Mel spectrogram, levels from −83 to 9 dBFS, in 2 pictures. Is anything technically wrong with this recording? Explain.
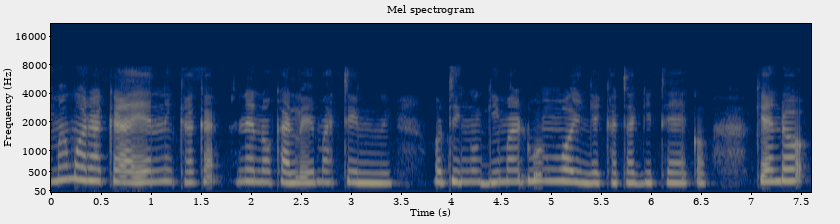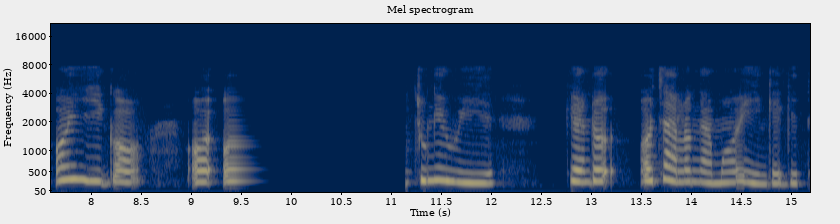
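Yes. From 9.40 to 11.17 s there is a long network dropout, likely from packets no longer arriving, so about 1.76 s of speech is lost. The receiver stretches the last sound into a fading buzz, then about 1.33 s of near-silence follows before speech resumes beyond the gap.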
